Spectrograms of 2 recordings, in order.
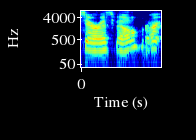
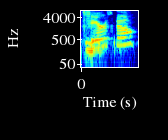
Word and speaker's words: Searsville: Where is Sarasville? Are you saying Searsville? Maybe I'm pronouncing it wrong because I'm from Okay, it's Massachusetts. Searsville. That's okay. It's my accent.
